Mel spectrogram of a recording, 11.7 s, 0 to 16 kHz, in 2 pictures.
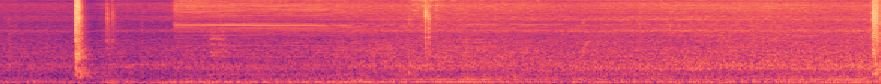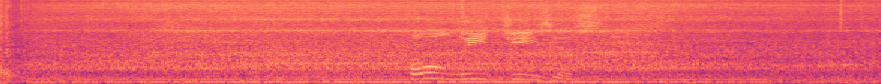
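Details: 1986 Ford F150 after new fuel tanks, sending units and cleaned tank switch reservoir, primed by fuel pump: couple of sharp clicks, then catches and settles into steady idle without stumbling, no fuel leak; normal start.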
